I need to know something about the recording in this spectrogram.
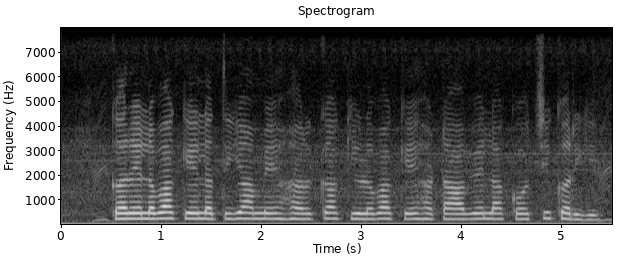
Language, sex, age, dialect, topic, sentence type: Magahi, female, 25-30, Central/Standard, agriculture, question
